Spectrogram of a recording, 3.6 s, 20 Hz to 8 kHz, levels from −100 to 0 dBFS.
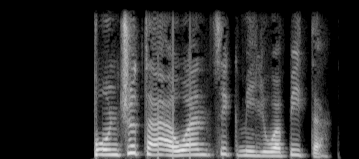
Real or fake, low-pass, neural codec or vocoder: real; 7.2 kHz; none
